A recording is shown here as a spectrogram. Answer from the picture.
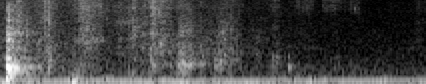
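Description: Small white cardboard card boxes handled with gloved hands: a light knock right at the start, then faint scraping and rubbing of cardboard that thins out after about a second, over a steady low hum.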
